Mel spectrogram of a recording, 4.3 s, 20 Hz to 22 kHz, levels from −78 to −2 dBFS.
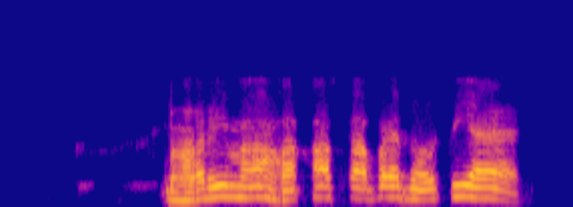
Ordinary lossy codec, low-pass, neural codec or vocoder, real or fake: Opus, 16 kbps; 5.4 kHz; codec, 24 kHz, 1 kbps, SNAC; fake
